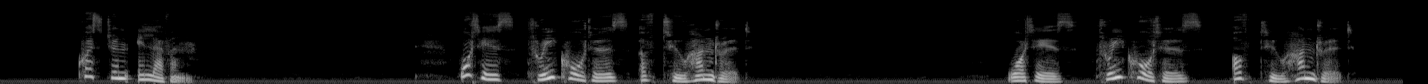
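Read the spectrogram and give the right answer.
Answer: 150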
